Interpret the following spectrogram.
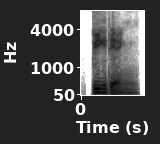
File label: "beating", American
